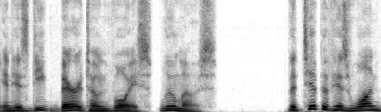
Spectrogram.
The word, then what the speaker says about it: Lumos: He listened to him say in his squeaky voice, "Reat after me, Lumos. Lumos." The class repeated, "Yes, like that, but make sure to put more emphasis on the first syllable, or else it won't work."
